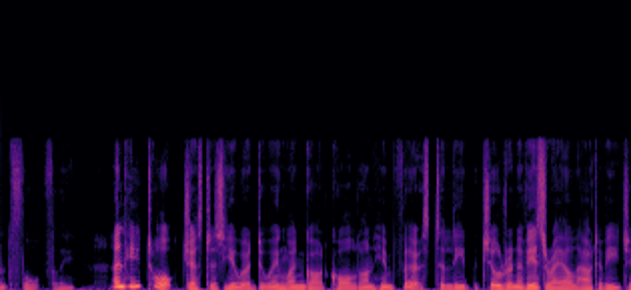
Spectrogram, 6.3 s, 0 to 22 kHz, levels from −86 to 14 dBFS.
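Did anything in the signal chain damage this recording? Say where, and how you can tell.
No, nothing in the signal chain damaged this recording.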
